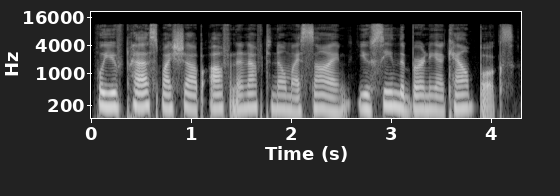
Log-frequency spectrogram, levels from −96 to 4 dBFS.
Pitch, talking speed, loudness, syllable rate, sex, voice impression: 175 Hz, 235 wpm, -20 LUFS, 5.9 syllables/s, female, feminine, adult-like, slightly relaxed, slightly soft, fluent, raspy, intellectual, calm, reassuring, slightly sharp, slightly modest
